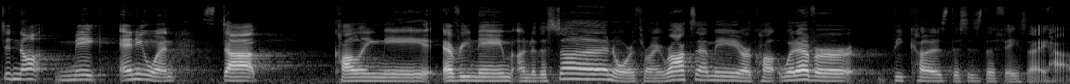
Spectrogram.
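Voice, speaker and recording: In a General American accent, a woman with an unremarkable speaking voice talks at a fairly slow pace and medium pitch, her pitch varying normally while her loudness swings widely. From Northern California (Oakland). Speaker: dancer and choreographer. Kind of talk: interview. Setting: dance studio.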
